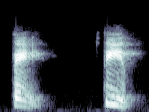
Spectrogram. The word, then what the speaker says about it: teeth: Harus kedengaran bunyi th-nya. Kalau enggak kedengaran bunyinya jadi tet teeth.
